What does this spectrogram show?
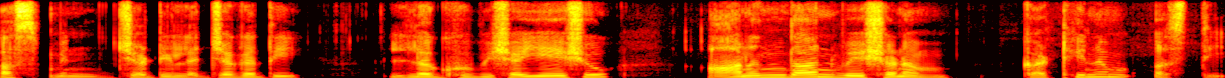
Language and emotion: Sanskrit, sad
